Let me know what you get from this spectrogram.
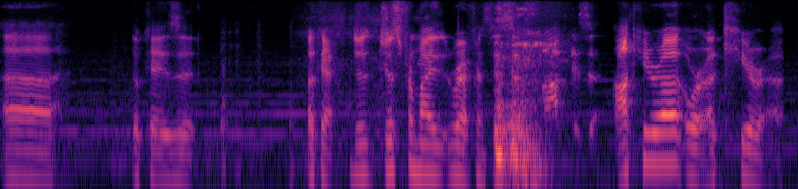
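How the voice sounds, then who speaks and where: A man with a medium-pitched voice plays a tabletop game. He describes his character casually and somewhat hesitantly, with faint music in the background. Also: a little fast. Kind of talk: casual roleplay chat. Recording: music behind the voice.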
